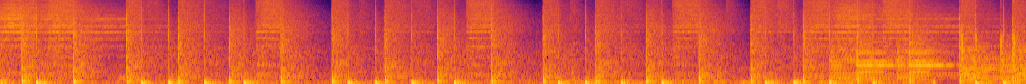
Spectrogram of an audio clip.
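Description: Background music led by a full drum kit playing a steady beat of kick, snare and cymbals, opening on a sudden loud hit. Pitched instrument notes join near the end.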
